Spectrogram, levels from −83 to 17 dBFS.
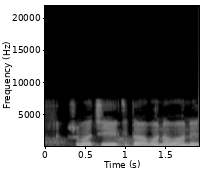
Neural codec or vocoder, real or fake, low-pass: none; real; 7.2 kHz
